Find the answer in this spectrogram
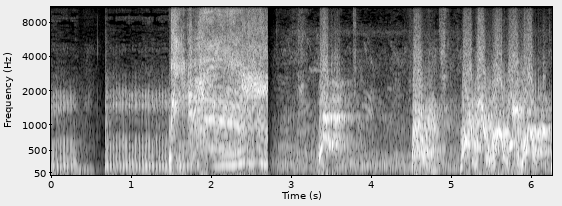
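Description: A dog gives sharp, loud barks mixed with high, wavering whines and yips.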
